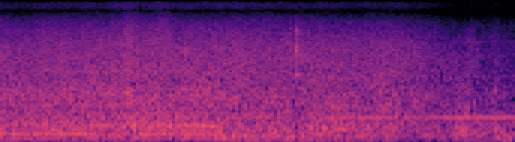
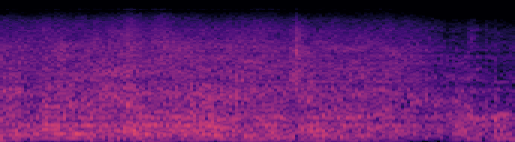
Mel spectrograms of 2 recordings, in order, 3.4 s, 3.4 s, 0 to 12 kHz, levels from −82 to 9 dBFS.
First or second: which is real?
first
